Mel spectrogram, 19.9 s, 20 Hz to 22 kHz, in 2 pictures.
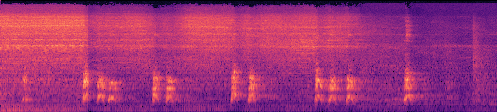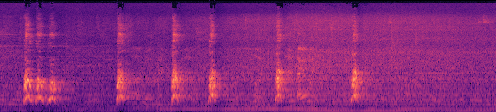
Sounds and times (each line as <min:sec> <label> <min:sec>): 0:00.0 Dogs barking 0:00.8
0:00.0 Carpentry Workers 0:19.8
0:00.0 Construction Sound 0:19.8
0:01.5 Dogs barking 0:03.9
0:04.6 Dogs barking 0:05.6
0:06.2 Dogs barking 0:09.2
0:10.4 Dogs barking 0:11.4
0:12.2 Dogs barking 0:12.6
0:13.3 Dogs barking 0:14.6
0:15.4 Dogs barking 0:15.9
0:16.9 Dogs barking 0:17.8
